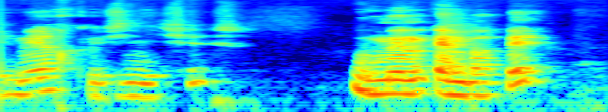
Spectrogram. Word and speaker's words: Mbappé: Franchement, Mbappé Mbappé, je sais, je sais faut prononcer Mbappé.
